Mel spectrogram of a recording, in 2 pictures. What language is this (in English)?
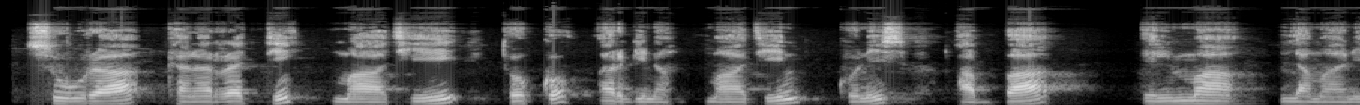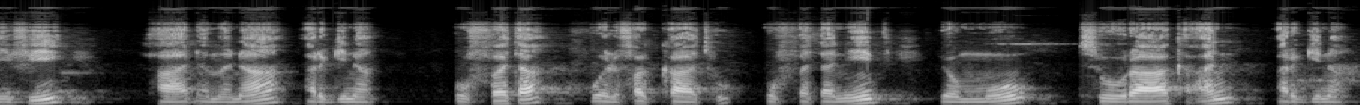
Oromo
